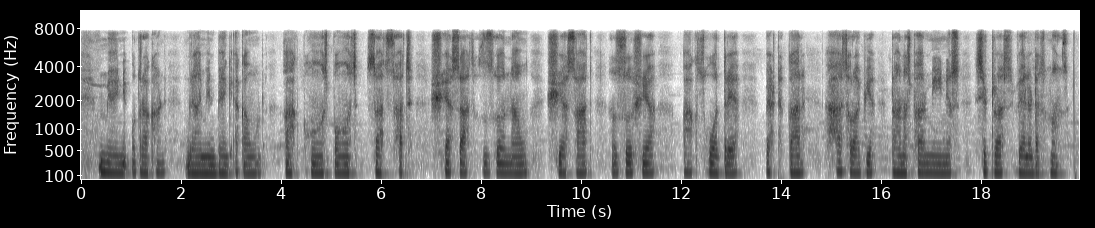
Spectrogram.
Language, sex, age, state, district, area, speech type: Kashmiri, male, 18-30, Jammu and Kashmir, Kulgam, rural, read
